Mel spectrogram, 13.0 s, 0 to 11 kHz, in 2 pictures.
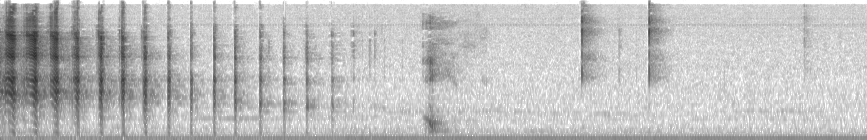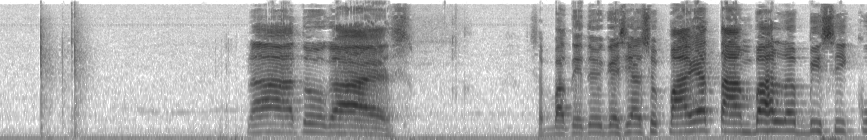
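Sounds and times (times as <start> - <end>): man laughing: 0.0 - 3.4.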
